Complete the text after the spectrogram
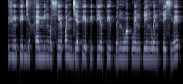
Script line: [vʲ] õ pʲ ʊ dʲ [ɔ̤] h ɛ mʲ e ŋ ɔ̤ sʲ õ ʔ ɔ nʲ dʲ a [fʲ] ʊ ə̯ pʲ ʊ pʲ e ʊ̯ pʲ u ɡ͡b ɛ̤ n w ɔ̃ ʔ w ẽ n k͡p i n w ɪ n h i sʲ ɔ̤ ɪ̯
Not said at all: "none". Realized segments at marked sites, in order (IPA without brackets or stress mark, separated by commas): vʲ, ɔ̤, pʲ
